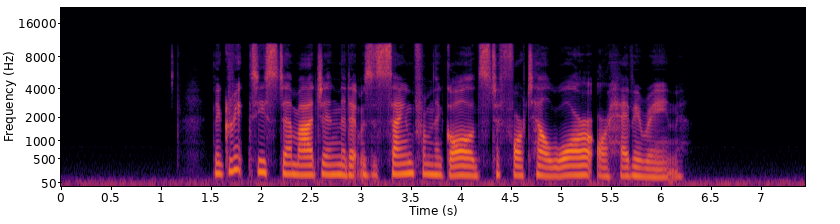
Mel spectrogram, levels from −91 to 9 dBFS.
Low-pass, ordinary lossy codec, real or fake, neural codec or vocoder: none; none; fake; autoencoder, 22.05 kHz, a latent of 192 numbers a frame, VITS, trained on many speakers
